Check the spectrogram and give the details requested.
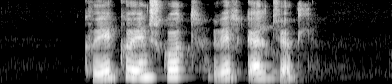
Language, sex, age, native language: Icelandic, female, 50-59, Icelandic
